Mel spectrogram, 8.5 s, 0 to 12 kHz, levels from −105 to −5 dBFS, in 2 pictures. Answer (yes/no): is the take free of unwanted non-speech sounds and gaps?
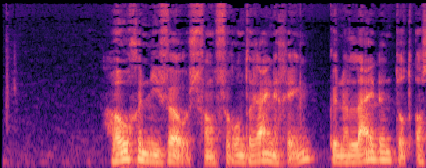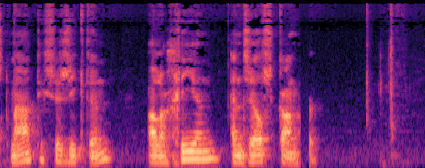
no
